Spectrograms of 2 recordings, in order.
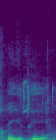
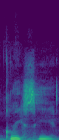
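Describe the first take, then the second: First: The middle consonant is a buzzing z sound. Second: The middle consonant is a hissing s sound.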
